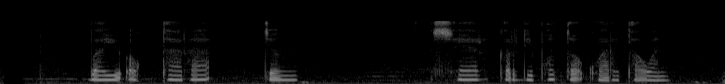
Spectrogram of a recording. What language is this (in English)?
Sundanese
